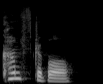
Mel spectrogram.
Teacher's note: here is a close-up of my mouth as I say comfortable you can't see the back of my tongue but it retracts to make the K sound then my mouth closes and my lips come together for the · my mouth closes and my lips come together for the M my front teeth quickly touched the back of my bottom lip for the F sound then my tongue tip comes up for the true T then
